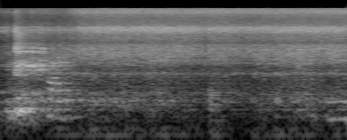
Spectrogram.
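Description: Steady loud sizzling and hissing of peas frying in hot oil for tempering, continuous throughout with a brief clatter at the start.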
